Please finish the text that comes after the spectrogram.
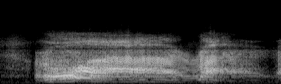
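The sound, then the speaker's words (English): A great, big, ferocious-looking lion growls: one long, loud, rumbling snarl lasting over a second, followed by two shorter, rougher growls. No one speaks. “One day, he was taking a walk in the wilds, and he came upon a great, big, ferocious-looking lion.”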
